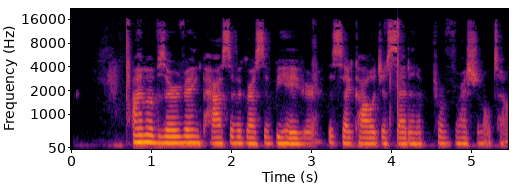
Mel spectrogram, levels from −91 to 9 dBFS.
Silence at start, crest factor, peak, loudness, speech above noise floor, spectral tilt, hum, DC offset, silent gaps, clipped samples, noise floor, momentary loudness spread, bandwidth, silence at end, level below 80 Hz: 0.5 s; 22 dB; 0 dBFS; -22 LUFS; 31 dB; -5.5 dB/octave; none; under 0.1%; none; under 0.1%; -52 dBFS; 12 LU; 16.5 kHz; 0 s; -56 dBFS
